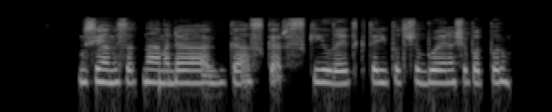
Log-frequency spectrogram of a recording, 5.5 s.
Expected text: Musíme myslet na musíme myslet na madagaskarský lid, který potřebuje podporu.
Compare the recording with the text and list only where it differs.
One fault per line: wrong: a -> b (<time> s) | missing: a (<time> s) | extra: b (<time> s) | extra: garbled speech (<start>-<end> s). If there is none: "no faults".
missing: musíme myslet na (1.6 s)
extra: naši (4.5 s)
